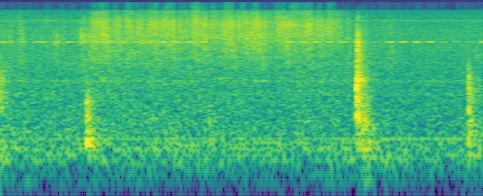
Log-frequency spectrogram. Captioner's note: board eraser hissing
